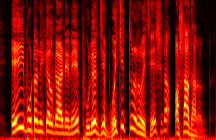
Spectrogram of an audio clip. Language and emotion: Bengali, surprised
